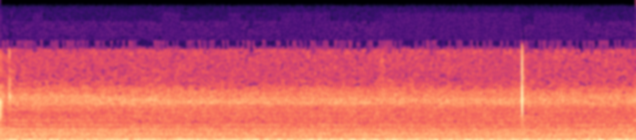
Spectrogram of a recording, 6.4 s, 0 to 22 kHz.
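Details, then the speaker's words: TOUYINGER Q10 projector running, heat pipes and fan visible: steady, even cooling-fan rush with faint constant hum, no ticking or rattle; normal operating noise. "Aqui é o barulho do trabalho dele, vou ficar calado para vocês escutarem."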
